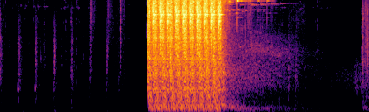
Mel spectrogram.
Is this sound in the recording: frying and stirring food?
no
